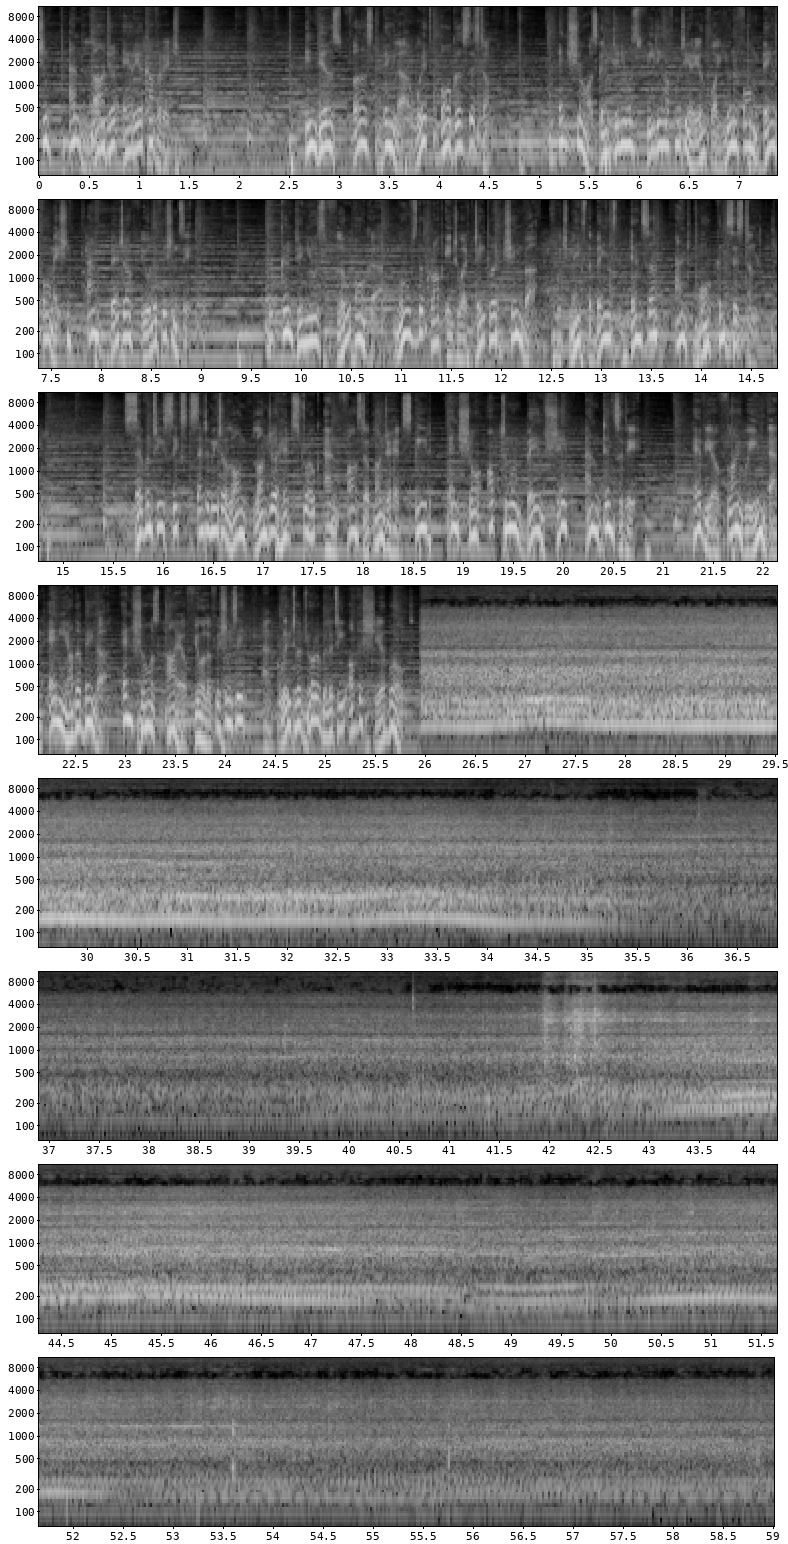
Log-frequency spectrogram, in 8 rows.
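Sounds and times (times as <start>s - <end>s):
heavy vehicle engine running: 0.0s - 59.0s.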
